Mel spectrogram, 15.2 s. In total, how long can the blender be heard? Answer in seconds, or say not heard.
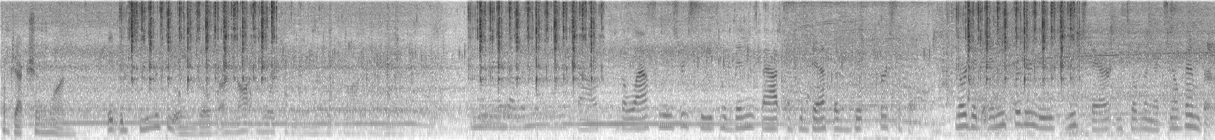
15 s.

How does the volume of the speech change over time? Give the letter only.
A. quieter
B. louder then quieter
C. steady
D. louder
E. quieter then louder
E.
